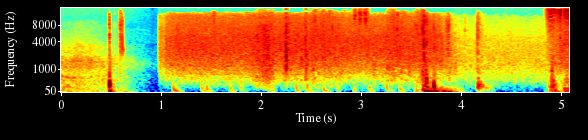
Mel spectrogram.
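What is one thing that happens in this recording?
Footsteps rustle through tall grass outdoors.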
